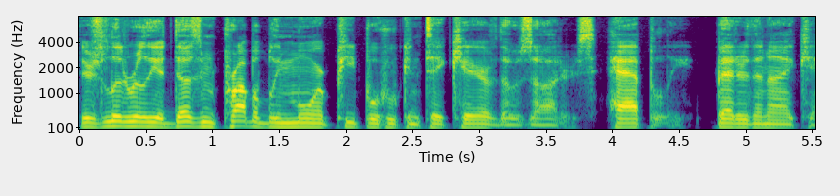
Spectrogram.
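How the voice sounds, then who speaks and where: A man does a gruff, put-on character voice with a fairly low pitch, talking at a fairly quick pace with hardly any pauses. The sound is dry and close with no echo, on a very clean recording with a silent background. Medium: read story. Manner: dry, low and gruff.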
